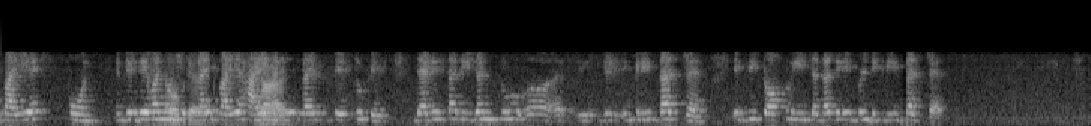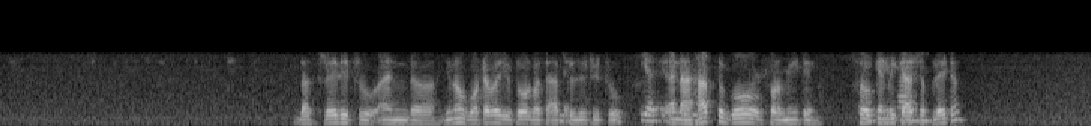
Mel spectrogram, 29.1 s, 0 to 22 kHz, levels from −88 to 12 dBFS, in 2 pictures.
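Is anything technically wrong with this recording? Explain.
Yes. The whole clip carries the GSM full-rate codec: pulse-driven vocal-tract modelling leaves buzzy, gravelly speech, and a spectrogram shows nothing above 4 kHz. This fits 13 kbps GSM.

Speech suppressed in double talk at 2.45–2.91, 3.70–4.05, 21.96–22.05, 23.88–24.03 and 26.25–26.80 s: the level dips by roughly 5 to 15 dB, likely from an echo canceller ducking during simultaneous talk. The waveform shows brief envelope notches.

Lost GSM frames at 12.00–12.11 s (80 ms) and 14.44–14.49 s (40 ms): the last good frame is repeated, producing a metallic held ring. The spectrogram shows smeared, frozen bands.

Echo leak at 25.00–25.05 s: a faint copy arrives 191 ms late at about −30 dB, likely from incomplete cancellation of loudspeaker pickup. It appears as a weak, delayed ghost trace.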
